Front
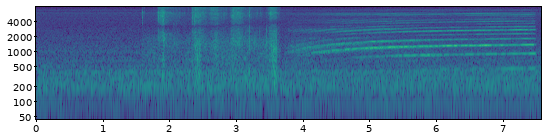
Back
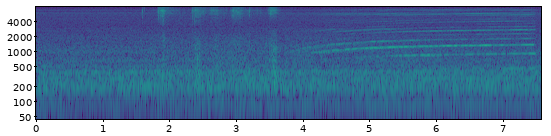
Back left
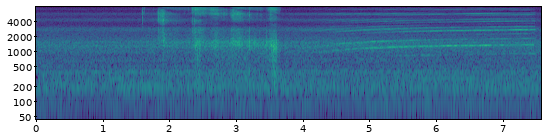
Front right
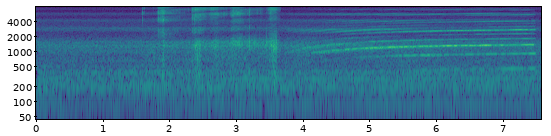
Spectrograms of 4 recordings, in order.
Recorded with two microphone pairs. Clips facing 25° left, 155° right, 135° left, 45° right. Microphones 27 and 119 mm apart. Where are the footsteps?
Straight ahead; by 3.7 s 50° left.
